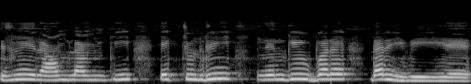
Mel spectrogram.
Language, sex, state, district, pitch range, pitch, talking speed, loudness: Hindi, male, Bihar, Gopalganj, 205-240 Hz, 225 Hz, 155 wpm, -19 LUFS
